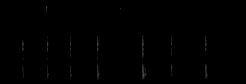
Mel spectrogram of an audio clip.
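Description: Faint clicks of a stylus tapping on a tablet screen while handwriting, about seven small ticks at an uneven pace of three to four a second.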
